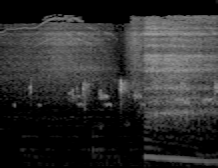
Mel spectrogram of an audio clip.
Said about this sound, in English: You're actually under a tree. That's hilarious. You tell those birds to shut up. They're on the radio.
